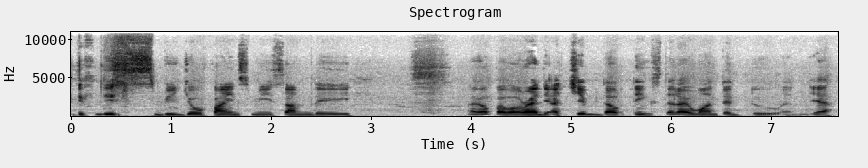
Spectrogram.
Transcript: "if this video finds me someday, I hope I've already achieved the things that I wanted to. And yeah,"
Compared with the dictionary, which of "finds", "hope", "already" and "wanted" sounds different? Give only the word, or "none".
finds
